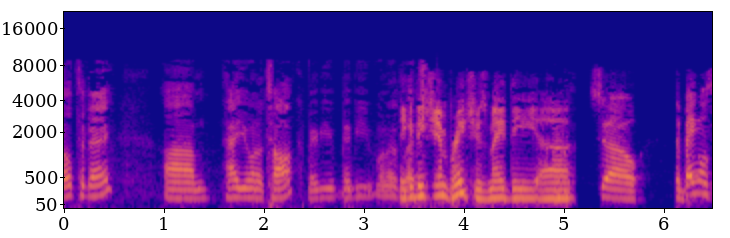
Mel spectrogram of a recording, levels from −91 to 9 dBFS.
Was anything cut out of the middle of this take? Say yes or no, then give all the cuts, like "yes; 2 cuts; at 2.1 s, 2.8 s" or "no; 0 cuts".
yes; 1 cut; at 5.1 s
